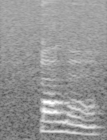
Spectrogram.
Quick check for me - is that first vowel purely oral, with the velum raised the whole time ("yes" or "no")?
no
